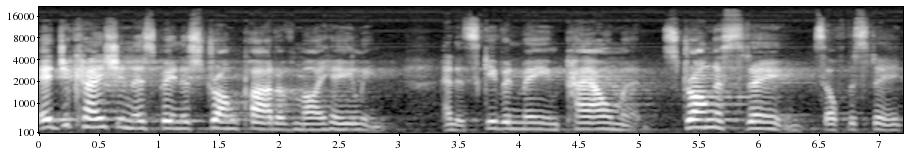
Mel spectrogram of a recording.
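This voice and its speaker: A woman with an Australian accent talks at a moderate pace and medium pitch. Her pitch varies ordinarily, while her loudness swings widely. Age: 70s. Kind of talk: acceptance speech. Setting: stage with audience at graduation ceremony.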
